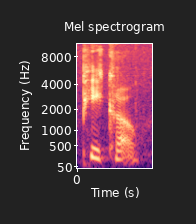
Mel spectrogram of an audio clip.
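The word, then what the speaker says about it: pekoe: Are there any alternate pronunciations? No. Pico.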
